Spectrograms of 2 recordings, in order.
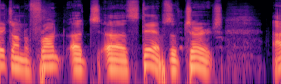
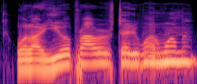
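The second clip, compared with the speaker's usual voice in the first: ordinary delivery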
